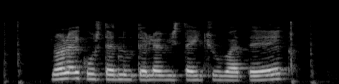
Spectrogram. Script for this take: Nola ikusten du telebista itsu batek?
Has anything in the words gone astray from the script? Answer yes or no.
no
